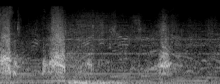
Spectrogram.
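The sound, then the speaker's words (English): A small Chihuahua lets out three sharp, high-pitched barks in quick succession, loud, with agitated yips and scuffling in between, as it grabs a snake in its jaws and wrestles it to the ground. “And the mighty Chihuahua swung into action, grabbing the snake with his jaws and wrestling it to the ground.”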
